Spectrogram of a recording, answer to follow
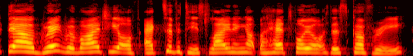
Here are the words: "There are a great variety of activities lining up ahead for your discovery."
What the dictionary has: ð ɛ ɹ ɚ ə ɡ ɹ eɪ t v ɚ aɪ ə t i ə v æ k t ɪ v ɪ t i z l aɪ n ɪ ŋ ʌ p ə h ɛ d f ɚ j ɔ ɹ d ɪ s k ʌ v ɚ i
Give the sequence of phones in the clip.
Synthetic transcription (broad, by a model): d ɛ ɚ ə ɡ ɹ eɪ t v ɚ aɪ ə t i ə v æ k t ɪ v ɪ t i s l aɪ n ɪ ŋ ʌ p ə h ɛ d f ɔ j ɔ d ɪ s k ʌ v ɚ i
